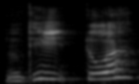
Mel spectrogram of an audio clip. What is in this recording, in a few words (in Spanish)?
zapato, Otomí, mujer; Ropa; INALI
